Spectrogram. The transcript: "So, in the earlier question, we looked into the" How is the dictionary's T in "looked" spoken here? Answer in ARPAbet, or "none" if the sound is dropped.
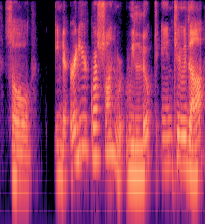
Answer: T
